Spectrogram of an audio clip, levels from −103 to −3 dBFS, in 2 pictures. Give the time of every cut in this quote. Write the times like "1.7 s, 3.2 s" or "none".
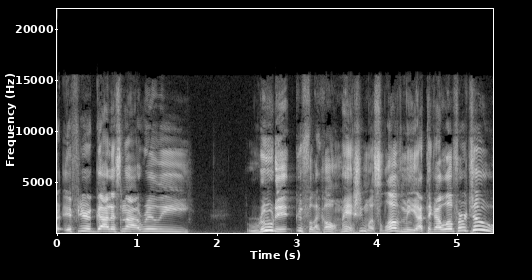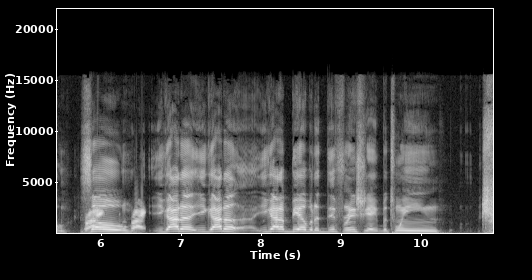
3.0 s, 5.7 s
